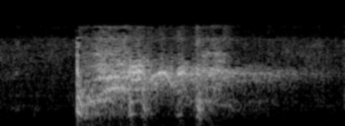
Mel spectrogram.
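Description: A single abrupt cough from a person during an Arabic religious lesson: one sharp, loud burst that trails off into a fading rasp, with no talk around it.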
